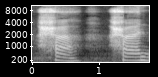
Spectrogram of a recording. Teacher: Huruf 'h' berasal dari bagian tengah tenggorokan.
